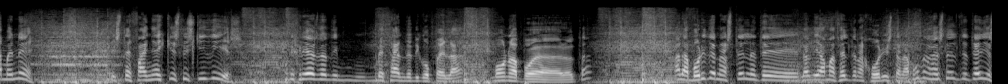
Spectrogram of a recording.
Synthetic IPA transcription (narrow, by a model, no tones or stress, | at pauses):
mene̞ | ist̪e̞fɐɲɐeçi̥cest̪isciðie̞sðexɾiɐze̞t̪eot̪i | be̞θɐne̞t̪e̞t̪iɡo̞pe̞lɐmo̞noɐpoeɾot̪ɐ | ɐlɐbo̞ɾit̪enɐst̪elne̞t̪e̞ðilɐðiɐmɐθe̞let̪e̞nɐxo̞ɾiset̪enɐpot̪eðeθɐst̪elet̪et̪etçɐs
